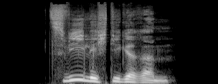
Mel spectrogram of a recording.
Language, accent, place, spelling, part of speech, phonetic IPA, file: German, Germany, Berlin, zwielichtigerem, adjective, [ˈt͡sviːˌlɪçtɪɡəʁəm], De-zwielichtigerem.ogg
- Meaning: strong dative masculine/neuter singular comparative degree of zwielichtig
